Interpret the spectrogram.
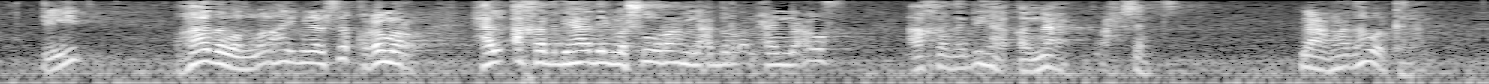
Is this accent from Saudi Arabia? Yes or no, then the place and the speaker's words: yes; Saudi Arabia; ما هي موجودة في الكتب التي عندنا في السعودية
